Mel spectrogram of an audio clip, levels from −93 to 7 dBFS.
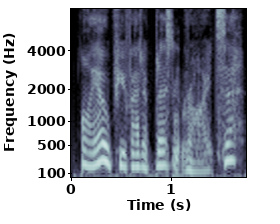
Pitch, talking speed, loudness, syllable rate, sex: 180 Hz, 275 wpm, -17 LUFS, 6.8 syllables/s, female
